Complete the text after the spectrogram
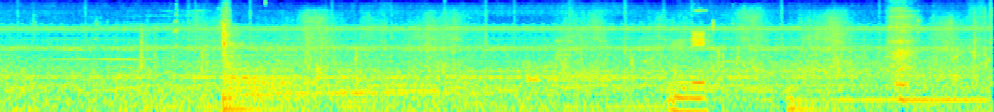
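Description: Tall grass rustles and swishes as someone pushes through it.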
